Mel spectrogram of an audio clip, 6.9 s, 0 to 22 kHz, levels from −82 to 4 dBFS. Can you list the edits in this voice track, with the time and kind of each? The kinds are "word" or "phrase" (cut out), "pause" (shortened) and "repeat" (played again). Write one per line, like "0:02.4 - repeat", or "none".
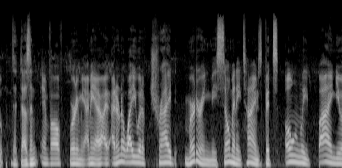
none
